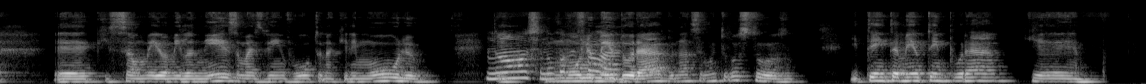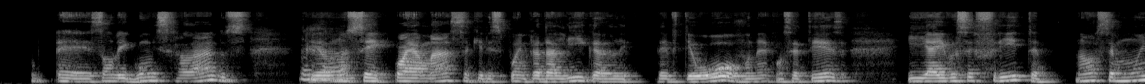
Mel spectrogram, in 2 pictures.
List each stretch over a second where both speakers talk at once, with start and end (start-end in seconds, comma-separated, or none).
5.0-6.4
